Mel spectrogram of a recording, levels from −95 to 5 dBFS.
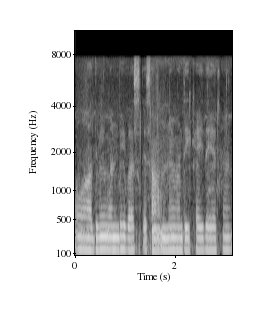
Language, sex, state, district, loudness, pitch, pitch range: Chhattisgarhi, male, Chhattisgarh, Raigarh, -17 LUFS, 135 Hz, 130-140 Hz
